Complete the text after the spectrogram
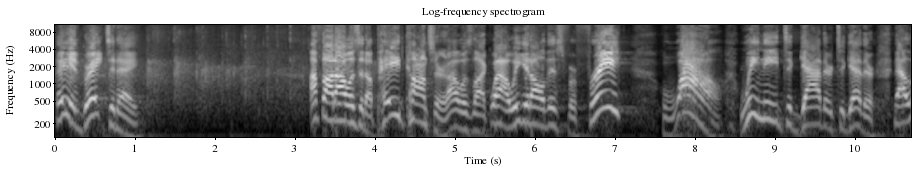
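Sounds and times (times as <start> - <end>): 
speech: 0.0 - 1.2, 3.2 - 10.7
applause for worship team: 0.0 - 4.8.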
